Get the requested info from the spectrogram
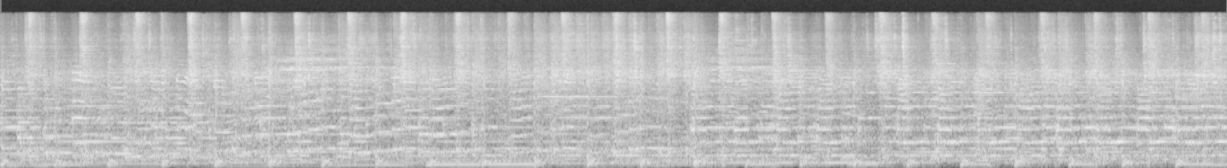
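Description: Live band playing with electric guitars, an acoustic guitar and a drum kit, a steady beat under guitar lines, no singing.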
